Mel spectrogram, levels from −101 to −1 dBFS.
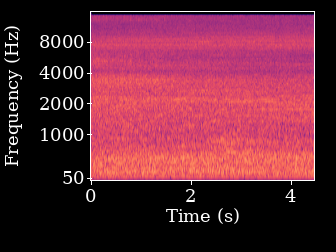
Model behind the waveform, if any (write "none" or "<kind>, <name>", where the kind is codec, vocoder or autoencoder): none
